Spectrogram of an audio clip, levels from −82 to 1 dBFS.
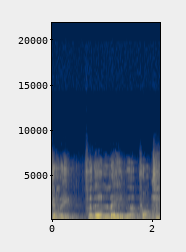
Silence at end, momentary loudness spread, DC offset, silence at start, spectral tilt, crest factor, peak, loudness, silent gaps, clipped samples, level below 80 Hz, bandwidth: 0 s; 11 LU; under 0.1%; 0 s; -4 dB/octave; 18 dB; -10 dBFS; -28 LUFS; none; under 0.1%; -64 dBFS; 8.2 kHz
